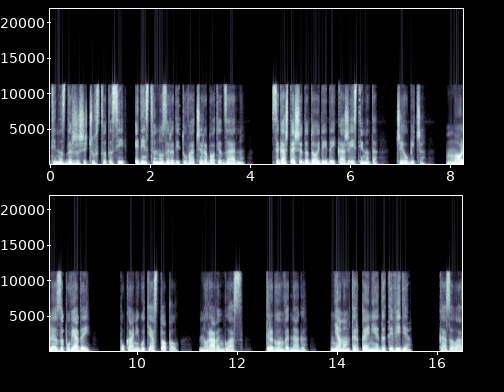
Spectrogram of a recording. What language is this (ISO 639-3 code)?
bul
